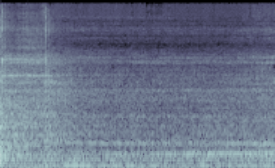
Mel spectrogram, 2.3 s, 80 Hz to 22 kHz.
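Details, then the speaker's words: Honda 50 hp carburetted outboard after idle was lowered from about 2000 rpm to about 900 rpm, curing gearbox noise, harsh shifts and shaking: after a sharp knock at start, it settles into a low, even idle with no hunting. "Şimdi benzin hortumu çekik rolenti seviyesinde. Bu bana geldiğinde 2000 devirdeydi. Rolentisi yüksekti."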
